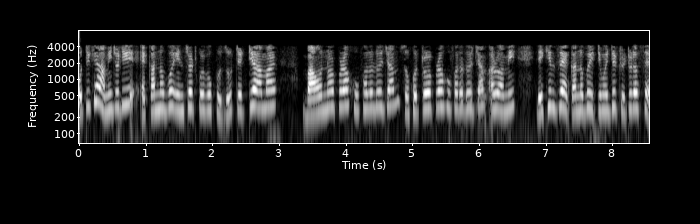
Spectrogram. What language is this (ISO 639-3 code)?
asm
